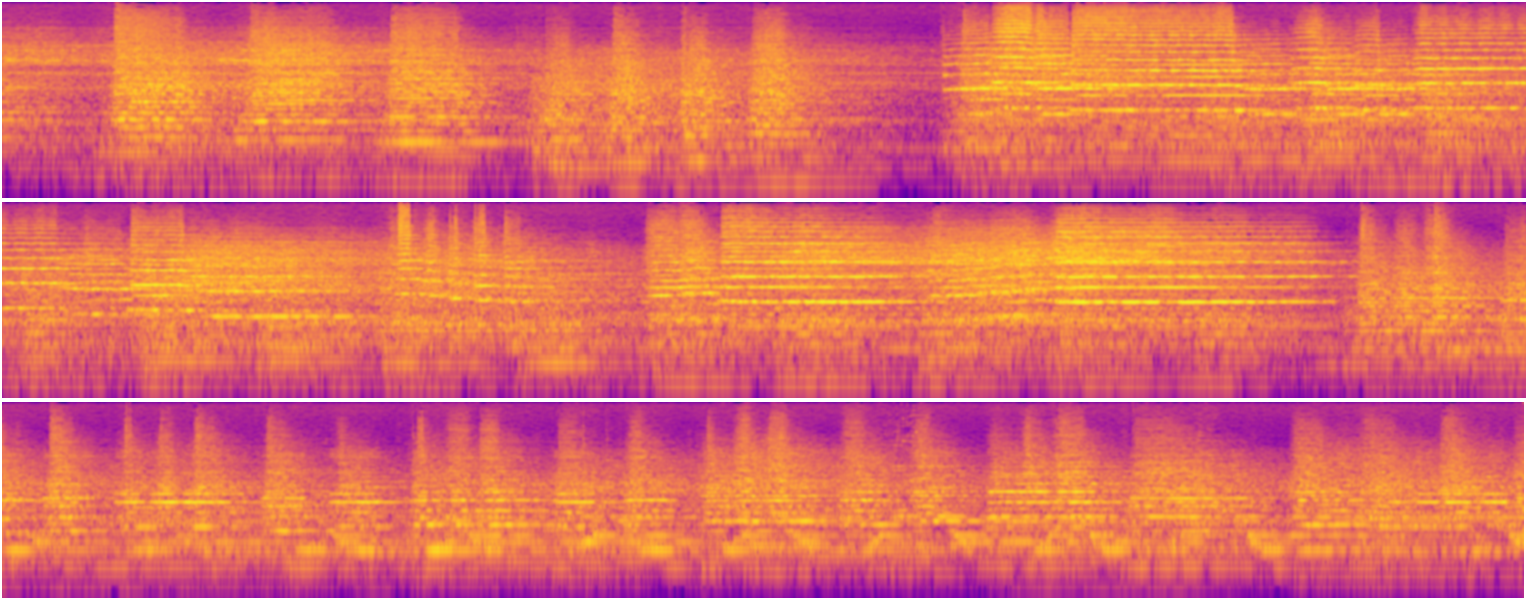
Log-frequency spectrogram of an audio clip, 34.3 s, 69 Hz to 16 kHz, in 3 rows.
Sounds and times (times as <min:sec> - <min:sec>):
French horn: 0:00.0 - 0:34.2.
